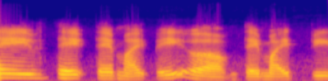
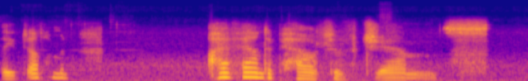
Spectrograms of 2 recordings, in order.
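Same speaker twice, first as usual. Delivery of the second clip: very quiet, hushed, confiding aside; 2 semitones lower, 7 dB quieter than usual. Telling the group about a found pouch of gems: said very quietly. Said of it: "I'm going to say this very quietly".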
